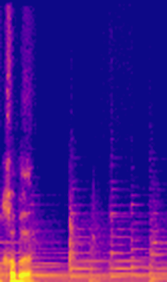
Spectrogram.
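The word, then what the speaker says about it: خبر: Let's pronounce the Arabic terms. Mubtada or khabar.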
